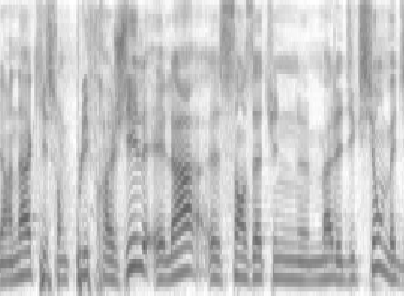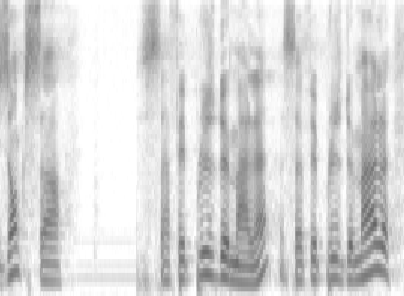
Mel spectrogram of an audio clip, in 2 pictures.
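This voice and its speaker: A man with a fairly high pitch speaks at a fairly slow pace with ordinary pitch variation. The recording is very clean, with a silent background. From Madagascar. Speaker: missionary giving news to a church. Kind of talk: church news update to congregation. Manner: conversational, hesitant with fillers.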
